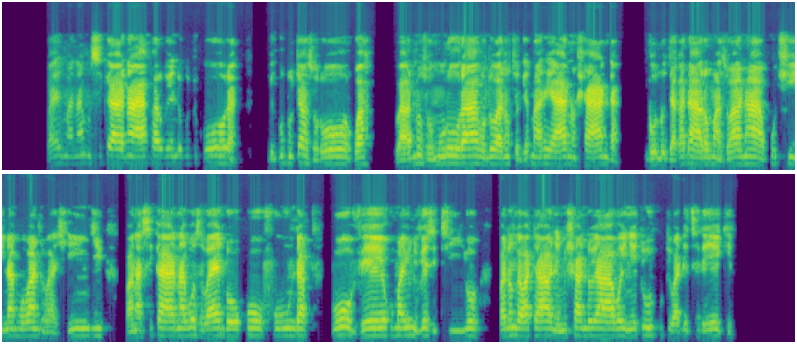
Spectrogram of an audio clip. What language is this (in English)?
Ndau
